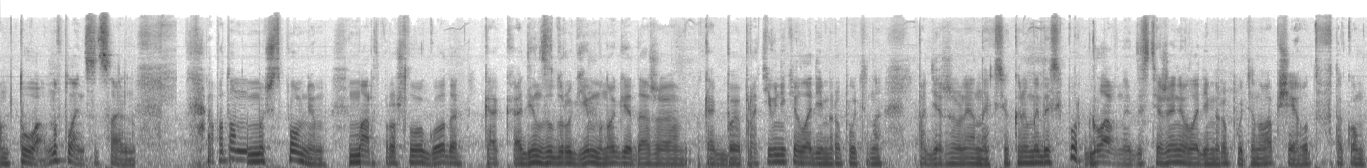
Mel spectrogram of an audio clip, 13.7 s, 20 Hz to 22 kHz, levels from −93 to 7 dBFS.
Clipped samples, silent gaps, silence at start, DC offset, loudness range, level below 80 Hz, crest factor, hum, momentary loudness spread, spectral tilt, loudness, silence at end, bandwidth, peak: under 0.1%; none; 0 s; under 0.1%; 2 LU; -38 dBFS; 14 dB; none; 7 LU; -5.5 dB/octave; -22 LUFS; 0 s; 16 kHz; -8 dBFS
